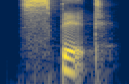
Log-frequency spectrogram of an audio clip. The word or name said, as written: spit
